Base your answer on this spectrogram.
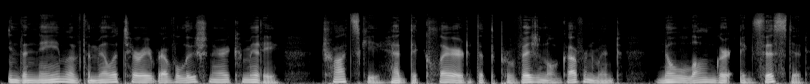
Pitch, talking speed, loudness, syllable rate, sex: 95 Hz, 135 wpm, -20 LUFS, 5.5 syllables/s, male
